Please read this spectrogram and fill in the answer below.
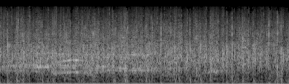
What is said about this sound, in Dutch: Eh, we gaan naar de man die eh, van Chateau Meiland wereldberoemd is. Geef een groot applaus, Martin Meiland.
